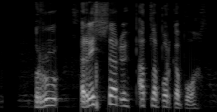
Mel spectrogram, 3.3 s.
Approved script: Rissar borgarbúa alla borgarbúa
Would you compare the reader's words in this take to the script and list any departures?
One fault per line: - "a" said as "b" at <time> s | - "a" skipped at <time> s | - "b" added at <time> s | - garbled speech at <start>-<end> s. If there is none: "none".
- "borgarbúa" said as "upp" at 1.9 s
